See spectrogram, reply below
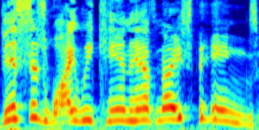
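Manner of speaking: very high, shrill, wailing yell, acted out. Retelling what she yelled in despair, retelling a yell. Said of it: "she just yelled".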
